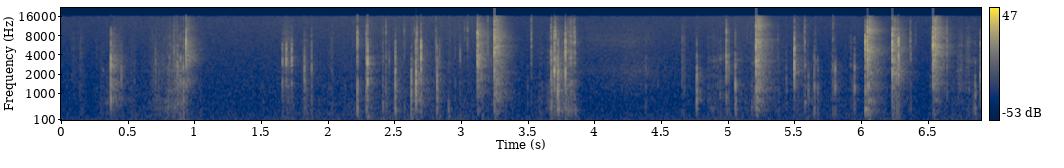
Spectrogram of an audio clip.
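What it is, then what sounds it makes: Foil-lined plastic snack bag, crinkled. A hand-sized, foil-lined plastic Californian Almonds snack bag, opened and mostly empty, is crumpled and crinkled with the fingertips of both hands. It makes bursts of bright, sharp crackling crinkles with short quiet gaps between them. The sound is almost all high with very little low end.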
